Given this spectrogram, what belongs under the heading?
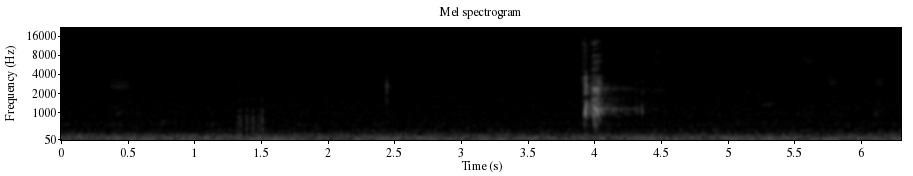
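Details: A quiet room with one sharp, sudden hiccup and a few faint throat sounds around it.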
